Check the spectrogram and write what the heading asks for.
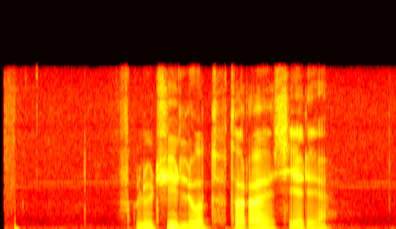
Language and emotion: Russian, neutral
